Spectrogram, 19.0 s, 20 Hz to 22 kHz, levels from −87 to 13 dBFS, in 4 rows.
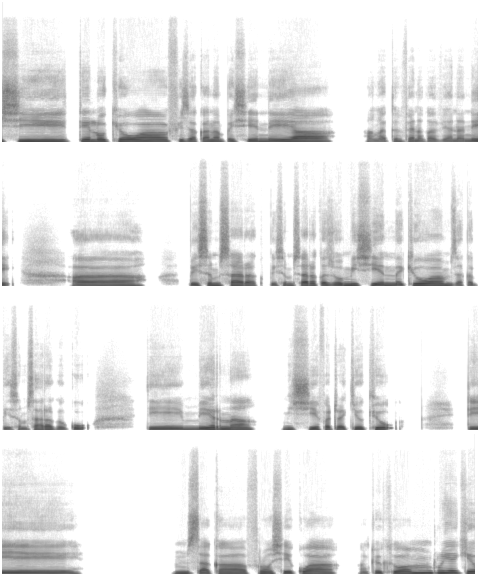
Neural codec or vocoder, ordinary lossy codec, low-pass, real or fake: none; none; 19.8 kHz; real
